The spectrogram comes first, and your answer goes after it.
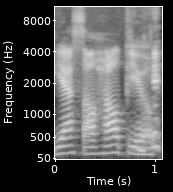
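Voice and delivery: spoken through gritted, clenched teeth. Speaker imagining a caller needing help on a day off: acting out gritted-teeth reply. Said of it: "I'll be like gritting my teeth".

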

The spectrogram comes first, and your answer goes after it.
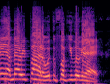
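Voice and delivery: put-on thick, laid-on New York kid accent. A seven-year-old from New York cast in the role: New York kid as Harry Potter. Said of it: "I'm a 7 year old from New York".

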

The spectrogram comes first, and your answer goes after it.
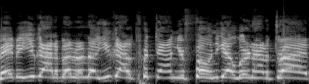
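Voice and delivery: mock, frantic, rapid, shrill screaming, very high and rough. Retelling a roadside argument, a woman at her boyfriend: retelling a woman screaming at boyfriend. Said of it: "these two people screaming at each other".

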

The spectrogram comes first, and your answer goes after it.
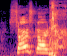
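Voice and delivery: shouted nonsense sounds.

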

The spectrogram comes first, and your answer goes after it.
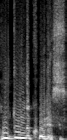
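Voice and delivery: loud, high hollered call. Acting out calling through the vents at neighbours: pretend loud calling out. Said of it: "I say it very loudly".

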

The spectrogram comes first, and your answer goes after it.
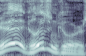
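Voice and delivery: bad talk-show host voice, belted out high and loud. Retelling a talk show moment: bad Johnny Carson impression. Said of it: "That was a bad Johnny Carson impression".

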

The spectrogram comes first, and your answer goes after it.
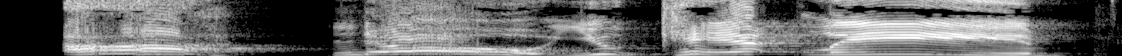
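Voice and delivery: very high, shrill shout. As another person says they will leave, the speaker stops them, shouting. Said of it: "could you stop shouting?".

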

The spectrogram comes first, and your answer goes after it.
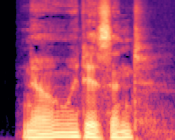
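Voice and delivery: soft, low volume. A man answers another man's remark, quietly. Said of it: "Michael said quietly".

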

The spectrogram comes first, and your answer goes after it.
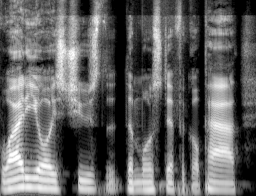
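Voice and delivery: ordinary talk

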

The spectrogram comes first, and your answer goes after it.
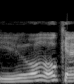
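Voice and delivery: startled, taken-aback speech, broken off and faltering. Retelling a man's reply after being caught off guard: imitating a taken-aback man. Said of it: "he was so taken aback".

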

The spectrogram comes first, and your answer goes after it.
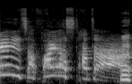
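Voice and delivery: exaggerated cartoon Canadian accent, very high and loud. Describing Canadians joking with each other, in a South Park Canadian accent. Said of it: "they're talking like that to each other".

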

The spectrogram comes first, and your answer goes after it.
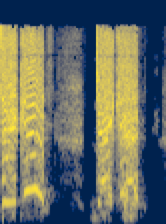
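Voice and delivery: very high-pitched screaming. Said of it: "Bouncing Betty screams".

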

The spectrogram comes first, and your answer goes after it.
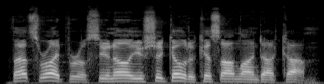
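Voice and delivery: arrogant put-on rock star voice. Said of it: "I think I'm gonna use this voice".

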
